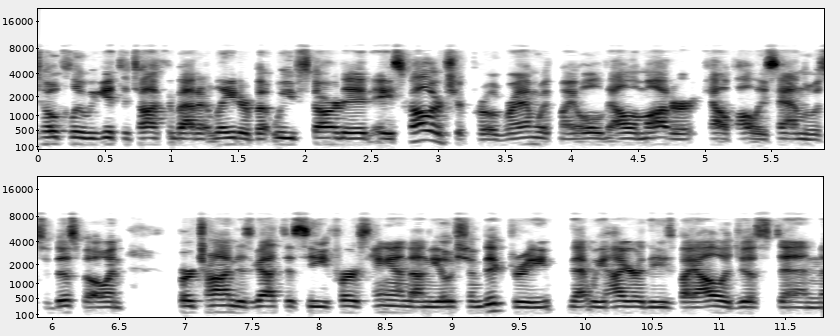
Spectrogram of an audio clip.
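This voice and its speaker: A man's voice: mid-range voice, vocal fry, fairly bright tone, highs cut off. A man who founded a river cruise company, speaking earnestly and with self-deprecation on a webinar panel. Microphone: video call.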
